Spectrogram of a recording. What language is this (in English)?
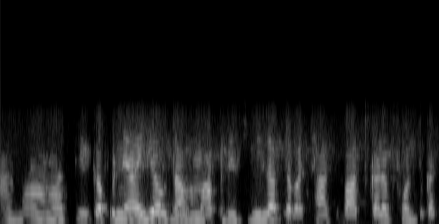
Maithili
